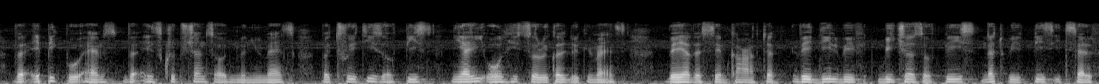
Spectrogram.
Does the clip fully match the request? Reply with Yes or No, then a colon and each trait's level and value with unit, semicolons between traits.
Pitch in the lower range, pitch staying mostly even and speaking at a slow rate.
No: low, 110 Hz; narrow, 1.8 semitones; average, 160 wpm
